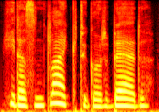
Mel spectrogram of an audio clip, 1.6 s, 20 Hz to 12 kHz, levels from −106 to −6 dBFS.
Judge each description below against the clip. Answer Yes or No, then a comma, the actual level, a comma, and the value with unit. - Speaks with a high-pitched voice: Yes, high, 220 Hz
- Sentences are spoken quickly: Yes, fast, 265 wpm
